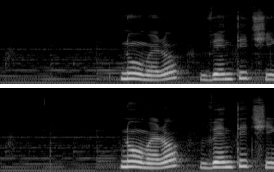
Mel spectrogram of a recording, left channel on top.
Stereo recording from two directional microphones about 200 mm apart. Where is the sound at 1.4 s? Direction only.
5° right (ahead or behind).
